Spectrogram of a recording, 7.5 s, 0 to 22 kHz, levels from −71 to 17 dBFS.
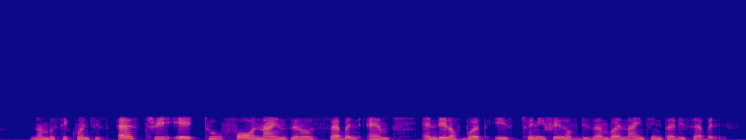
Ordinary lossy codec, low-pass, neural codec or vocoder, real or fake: none; 3.6 kHz; none; real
